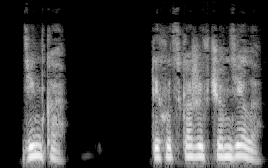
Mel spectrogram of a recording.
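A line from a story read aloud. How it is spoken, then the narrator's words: Whispered question. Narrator (Russian): спросил я шепотом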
